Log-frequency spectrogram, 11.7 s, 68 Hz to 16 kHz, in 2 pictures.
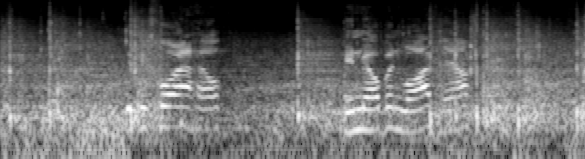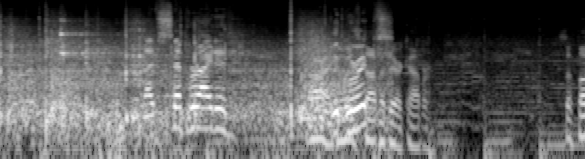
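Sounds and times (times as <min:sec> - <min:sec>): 
rubber bullets and tear gas rounds fired at a crowd in Melbourne: 0:00.0 - 0:02.0, 0:02.9 - 0:09.6
reporter talking: 0:01.2 - 0:02.3, 0:03.4 - 0:04.9, 0:07.0 - 0:10.2
speech: 0:01.3 - 0:02.4, 0:03.4 - 0:05.0, 0:07.3 - 0:10.3, 0:11.5 - 0:11.6.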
